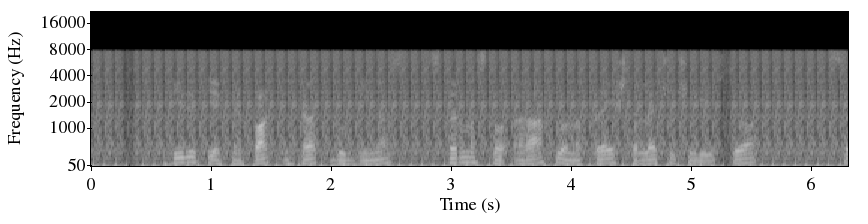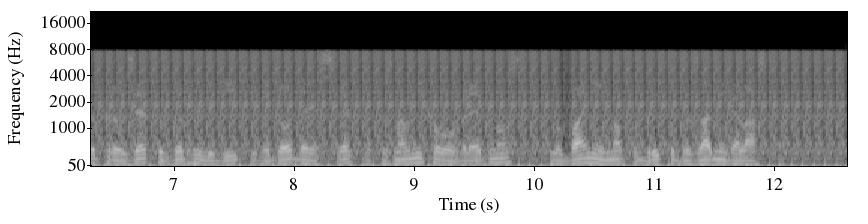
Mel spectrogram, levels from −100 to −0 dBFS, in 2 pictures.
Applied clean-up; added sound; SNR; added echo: none; Gunshot, gunfire; 0 dB; none.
